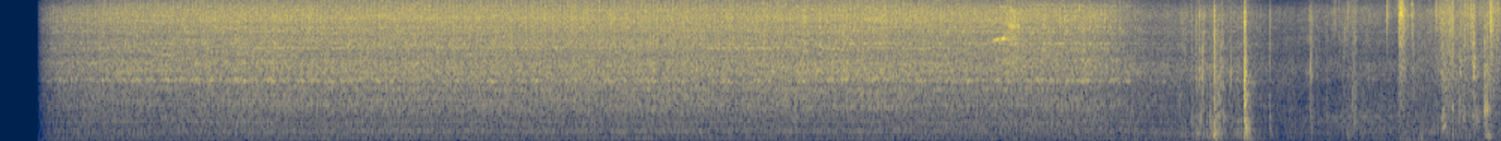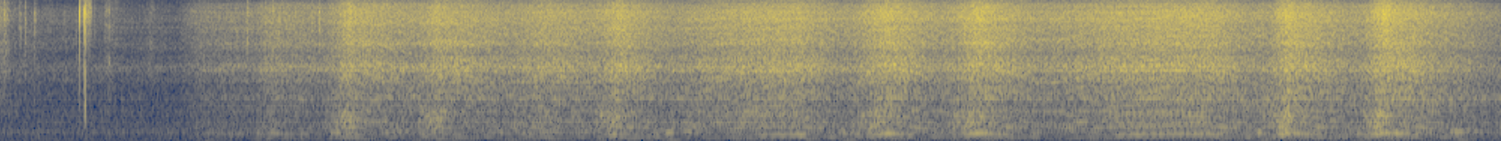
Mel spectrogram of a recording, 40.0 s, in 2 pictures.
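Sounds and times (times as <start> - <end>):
car engine idling: 0.6 - 40.0
sharp knocks and clunks: 15.8 - 20.2.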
